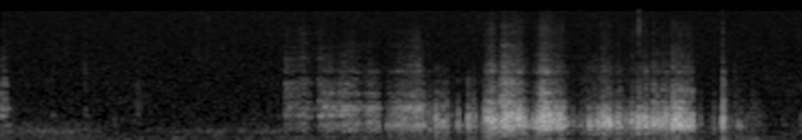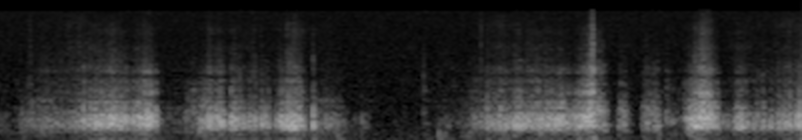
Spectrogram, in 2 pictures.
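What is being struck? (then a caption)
Small paper-covered cardboard box. A small, hollow, empty blue paper-covered EMTEC cardboard box has its lid briefly lifted and closed, then fingertips and nails scratch and tap across the lid. After a near-silent opening, three bursts of dry, rasping scratching with quick taps follow, each swelling and fading. The sound is close and muffled, centred in the midrange with little low end and brief bright clicks.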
